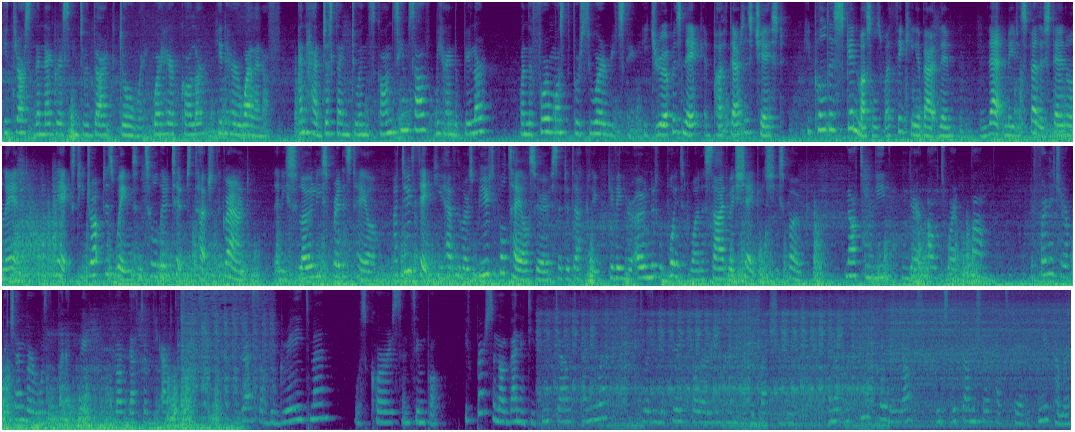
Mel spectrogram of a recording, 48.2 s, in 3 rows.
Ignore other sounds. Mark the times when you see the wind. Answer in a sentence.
You can hear the wind from 0.0 to 35.8 s.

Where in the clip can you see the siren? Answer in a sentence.
The siren can't be heard in this clip.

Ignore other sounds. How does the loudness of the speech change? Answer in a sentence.
The loudness of the speech goes down.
